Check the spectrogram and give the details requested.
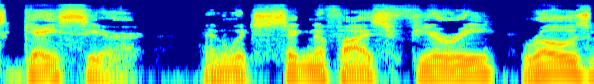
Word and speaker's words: geysir: The geyser, a word the Icelanders pronounce geysir, and which signifies fury, rose majestically from its summit.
